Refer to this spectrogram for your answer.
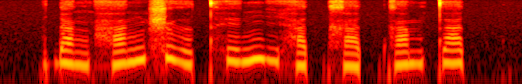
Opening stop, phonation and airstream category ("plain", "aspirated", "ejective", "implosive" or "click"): implosive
